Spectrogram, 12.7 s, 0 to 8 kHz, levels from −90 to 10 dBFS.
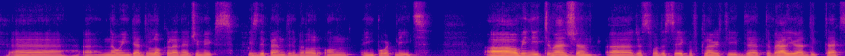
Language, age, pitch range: Hungarian, 50-69, 110-120 Hz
